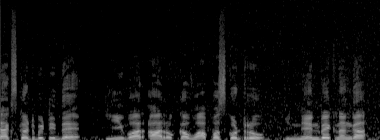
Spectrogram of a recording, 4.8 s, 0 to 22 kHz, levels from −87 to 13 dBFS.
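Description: Overdone noise removal runs through the whole clip. A noise reduction stage set far too aggressively pulls individual frequency bands down whenever they sit near its noise estimate, taking the quieter parts of the voice with them. Pauses fall to near silence flecked with twinkling specks.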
